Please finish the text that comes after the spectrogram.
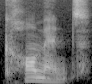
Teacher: Comment. I'm stressing it. I'm not using a schwa sound.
